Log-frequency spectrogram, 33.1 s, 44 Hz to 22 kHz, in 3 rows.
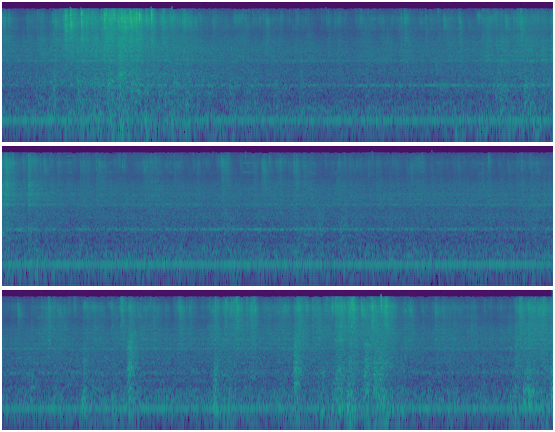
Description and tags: suburban train 1
Moscow region suburban train. Old wagon interior.
electric-train, field-recording, passenger, rail, rail-way, railway, train, transport, travel, wagon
